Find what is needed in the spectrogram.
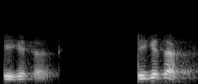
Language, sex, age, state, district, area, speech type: Hindi, male, 18-30, Rajasthan, Bharatpur, rural, conversation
